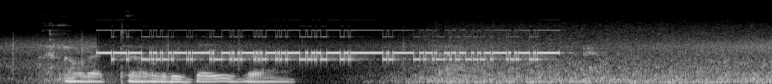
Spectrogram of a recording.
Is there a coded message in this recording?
Yes: RTTY (50 baud, 450 Hz shift) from 1.0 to 5.6 s, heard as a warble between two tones, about 1430 Hz centre, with static crashes and room echo. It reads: XEDSF APLNEW CDG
